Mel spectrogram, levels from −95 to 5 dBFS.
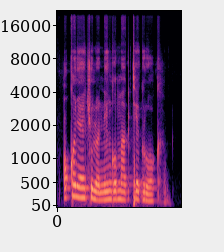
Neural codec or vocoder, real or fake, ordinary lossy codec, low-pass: codec, 44.1 kHz, 7.8 kbps, DAC; fake; none; 19.8 kHz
